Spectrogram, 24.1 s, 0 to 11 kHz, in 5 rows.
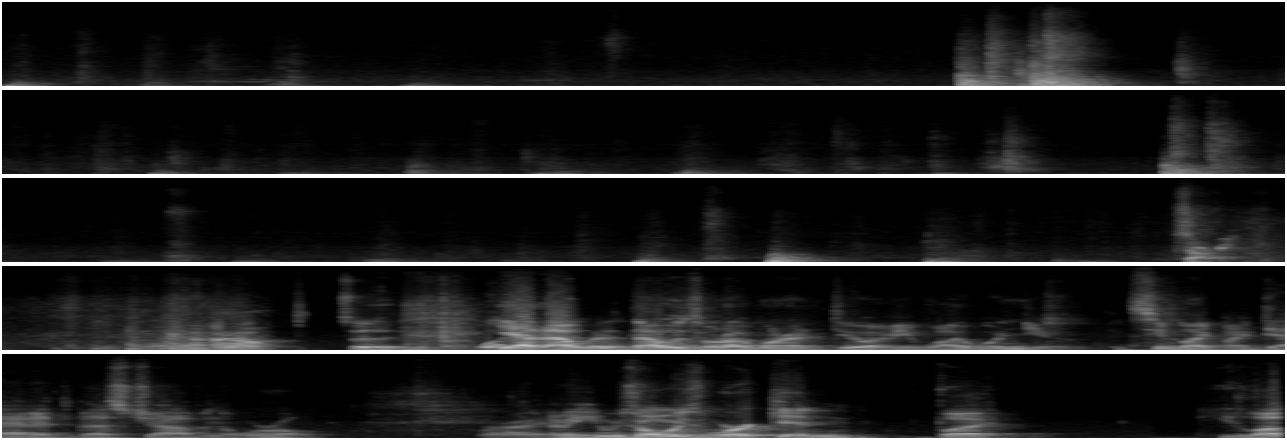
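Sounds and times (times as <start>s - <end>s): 
door swinging and thudding shut: 3.6s - 4.3s
speech: 15.2s - 20.5s, 21.1s - 23.1s, 23.8s - 24.0s.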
